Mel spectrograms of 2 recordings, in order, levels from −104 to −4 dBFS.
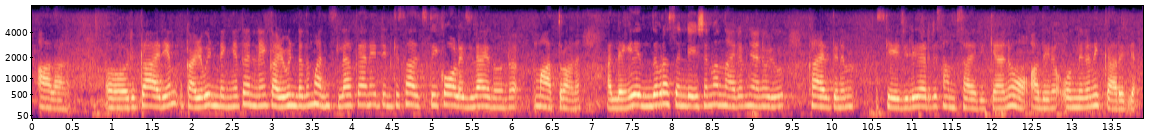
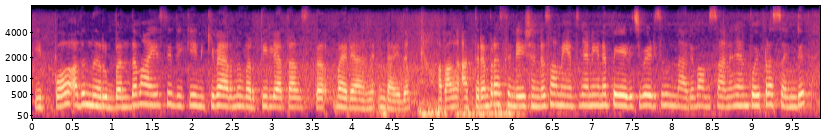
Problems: constant background noise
